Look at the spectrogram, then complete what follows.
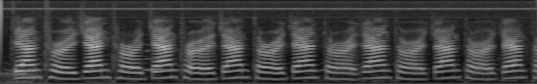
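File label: "gentle", spoken word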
